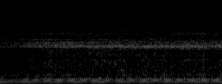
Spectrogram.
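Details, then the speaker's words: Laney Cub 12R valve amp with all controls flat out, after a fix for screeching and hum caused by the paint-insulated, ungrounded chassis halves (now bolted with serrated washers): quiet, smooth hiss with a faint low hum. "just a little bit of smooth noise now with everything flat out I'm really pleased with that one"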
